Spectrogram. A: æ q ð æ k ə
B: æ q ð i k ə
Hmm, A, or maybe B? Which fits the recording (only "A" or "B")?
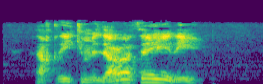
B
